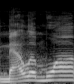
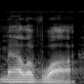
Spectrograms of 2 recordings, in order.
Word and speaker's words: Malinois: say it is it Malinois Malamute Mala Malamute is a different dog but the Belgian I think it's pronounced malavois Belgian malawa look it's that murder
